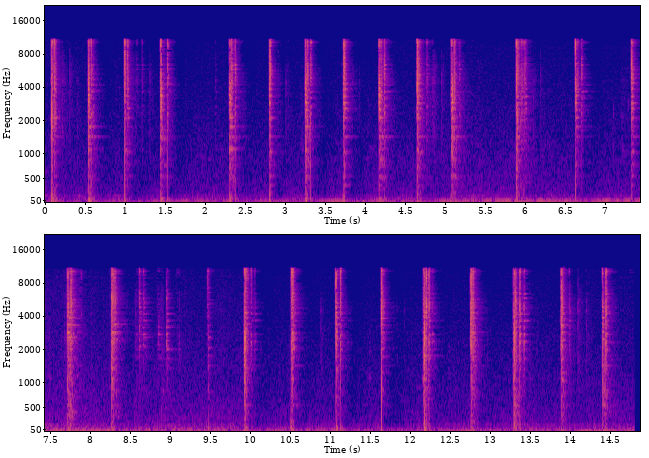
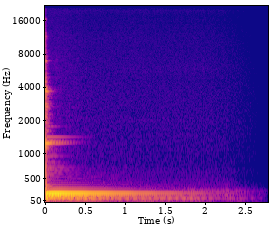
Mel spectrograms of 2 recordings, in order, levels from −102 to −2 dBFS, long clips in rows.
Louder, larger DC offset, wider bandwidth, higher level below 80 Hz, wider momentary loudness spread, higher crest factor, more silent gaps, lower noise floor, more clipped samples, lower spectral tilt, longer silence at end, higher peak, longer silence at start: second, -41 LUFS vs -19 LUFS; neither; first, 11.5 kHz vs 4.3 kHz; about the same, -62 dBFS vs -58 dBFS; second, 17 LU vs 25 LU; first, 32 dB vs 18 dB; neither; about the same, -65 dBFS vs -65 dBFS; neither; second, 1 dB/octave vs -8 dB/octave; second, 0.1 s vs 1.45 s; second, -12 dBFS vs -2 dBFS; about the same, 0.05 s vs 0 s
